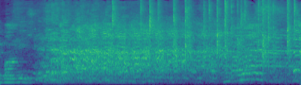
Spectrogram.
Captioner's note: audience laughter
